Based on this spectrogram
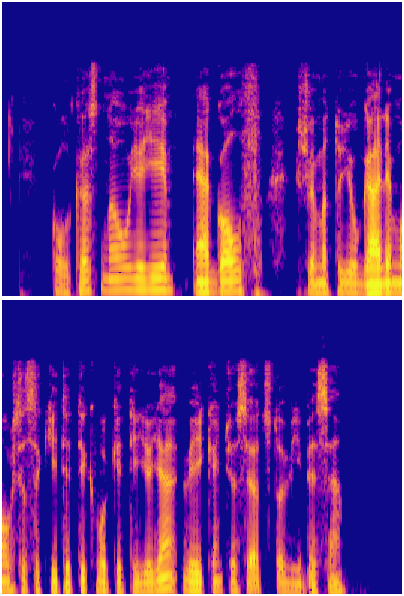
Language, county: Lithuanian, Klaipėda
